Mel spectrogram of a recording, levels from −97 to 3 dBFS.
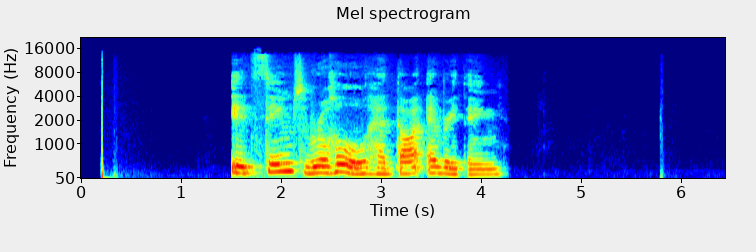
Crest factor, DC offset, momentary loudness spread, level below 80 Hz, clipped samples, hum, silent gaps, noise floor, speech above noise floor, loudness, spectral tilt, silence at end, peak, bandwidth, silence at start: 16 dB; under 0.1%; 17 LU; -44 dBFS; under 0.1%; none; none; -81 dBFS; 67 dB; -15 LUFS; -7.5 dB/octave; 2.25 s; -2 dBFS; 14 kHz; 0.2 s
